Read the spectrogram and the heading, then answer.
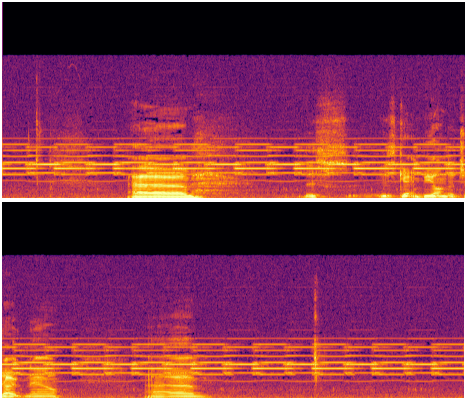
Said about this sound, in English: The alarm, as you can hear in the background, is going off again. This is the third time in the space of a fortnight. Actually, this time I thought it was myself who set it off, because I've been washing the hall floor with hot water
